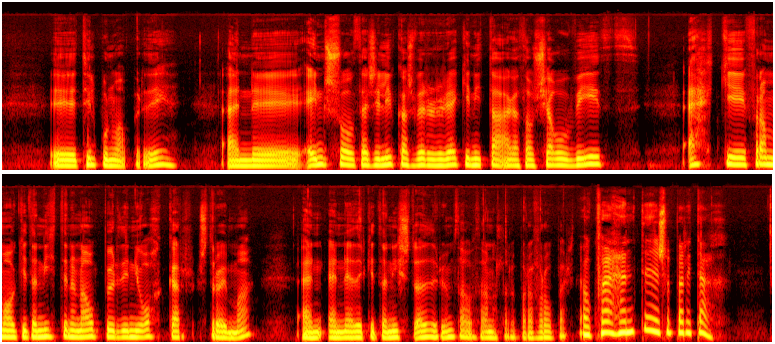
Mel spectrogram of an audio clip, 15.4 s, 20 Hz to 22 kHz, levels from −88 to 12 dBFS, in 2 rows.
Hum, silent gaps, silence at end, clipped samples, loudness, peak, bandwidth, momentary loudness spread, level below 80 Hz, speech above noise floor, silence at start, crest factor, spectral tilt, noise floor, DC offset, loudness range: none; none; 0.6 s; under 0.1%; -13 LUFS; 0 dBFS; 16 kHz; 7 LU; -52 dBFS; 36 dB; 0.5 s; 14 dB; -6.5 dB/octave; -48 dBFS; under 0.1%; 2 LU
